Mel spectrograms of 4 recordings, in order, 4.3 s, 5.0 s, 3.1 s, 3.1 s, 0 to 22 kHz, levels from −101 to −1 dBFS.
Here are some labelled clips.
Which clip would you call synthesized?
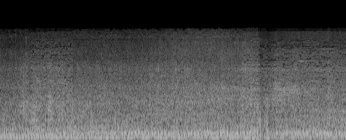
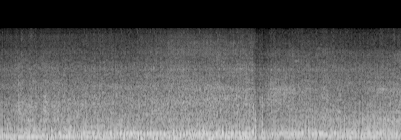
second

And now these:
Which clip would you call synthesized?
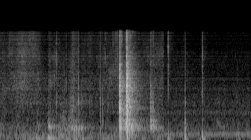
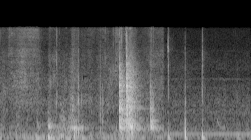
first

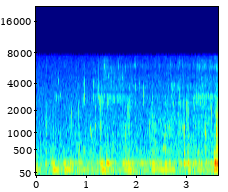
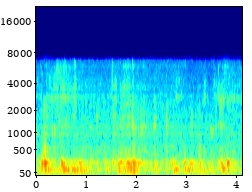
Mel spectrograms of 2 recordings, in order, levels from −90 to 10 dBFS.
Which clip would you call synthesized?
second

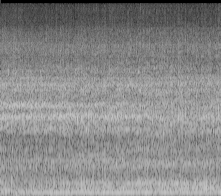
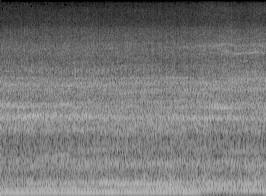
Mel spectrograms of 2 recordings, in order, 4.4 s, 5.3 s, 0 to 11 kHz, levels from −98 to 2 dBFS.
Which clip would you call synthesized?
first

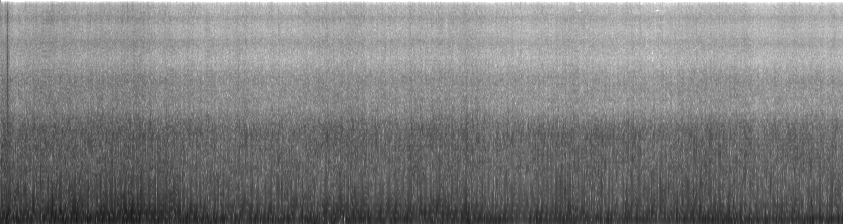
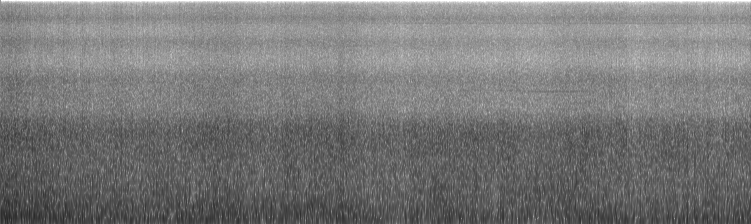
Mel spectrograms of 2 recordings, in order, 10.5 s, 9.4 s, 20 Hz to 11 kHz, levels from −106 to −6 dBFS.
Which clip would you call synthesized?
first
